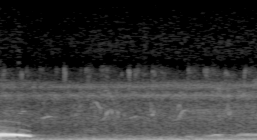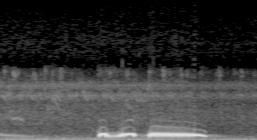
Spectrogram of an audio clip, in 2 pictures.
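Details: Spotted dove kept as a lure bird, 'kuk dua' type, Lombok; a faint coo trails off early, then a clear wavering two-part note and a long descending mellow coo near the end.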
